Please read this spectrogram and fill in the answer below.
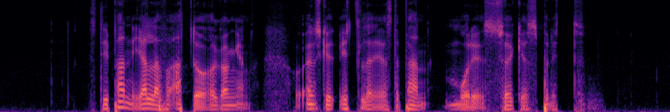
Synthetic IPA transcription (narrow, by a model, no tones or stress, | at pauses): st̪ɪpʰɛnjʔɛləfɔʁʔɛt̪o̰ːʁɑːɡɑŋə̰noːʔœnskətʏt̪l̩ɪʁəəst̪ɪpʰɛnmoːd̪ḛːsøːkəspʰoːnʏt̪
